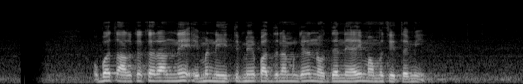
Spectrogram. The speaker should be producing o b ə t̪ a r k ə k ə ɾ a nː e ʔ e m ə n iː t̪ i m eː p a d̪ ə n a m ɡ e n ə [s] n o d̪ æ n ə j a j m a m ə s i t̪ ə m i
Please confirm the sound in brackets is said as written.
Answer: no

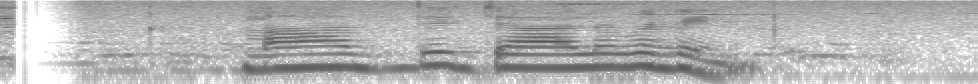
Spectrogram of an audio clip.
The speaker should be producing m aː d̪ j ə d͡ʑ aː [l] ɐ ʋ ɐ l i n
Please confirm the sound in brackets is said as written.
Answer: yes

